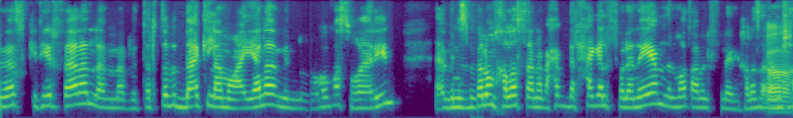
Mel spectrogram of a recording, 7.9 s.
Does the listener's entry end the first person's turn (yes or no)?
yes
